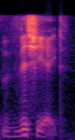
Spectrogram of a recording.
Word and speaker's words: Vitiate: All right, and as the chat room was pointing out to me, I was pronouncing that incorrectly. It's Vitiate. Is how you say his name.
